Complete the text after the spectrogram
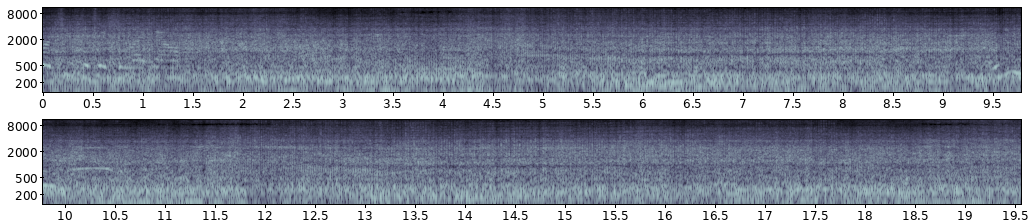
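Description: Kart engines buzz and whine as karts race around a track.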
